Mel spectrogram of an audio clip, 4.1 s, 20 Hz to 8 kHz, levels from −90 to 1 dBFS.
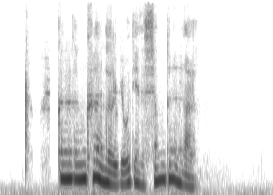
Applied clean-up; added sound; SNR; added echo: neural diffusion model UNIVERSE++.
